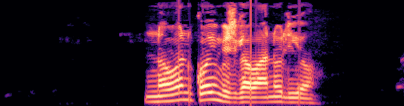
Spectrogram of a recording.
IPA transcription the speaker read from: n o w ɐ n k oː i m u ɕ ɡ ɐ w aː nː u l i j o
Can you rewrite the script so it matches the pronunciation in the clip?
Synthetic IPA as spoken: n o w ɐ n k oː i m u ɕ ɡ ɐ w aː n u l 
